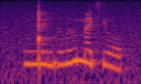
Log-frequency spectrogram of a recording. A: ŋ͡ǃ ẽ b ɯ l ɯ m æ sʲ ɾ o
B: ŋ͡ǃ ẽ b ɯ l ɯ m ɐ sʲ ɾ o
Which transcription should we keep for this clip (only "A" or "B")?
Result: A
